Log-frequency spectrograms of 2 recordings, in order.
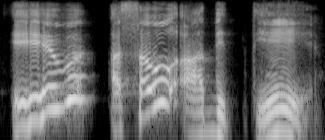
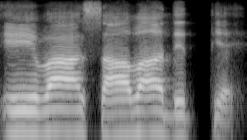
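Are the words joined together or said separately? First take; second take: separately; joined. First: The words are said as separate words. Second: The words are run together into one. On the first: "I broke it so that we can read it" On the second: "It is one sandhi is there"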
